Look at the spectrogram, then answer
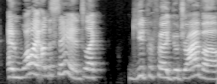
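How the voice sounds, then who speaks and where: Her tone bright and sharp, a woman with an Australian accent talks at a fairly high pitch. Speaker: podcast co-host. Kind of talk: casual chat.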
